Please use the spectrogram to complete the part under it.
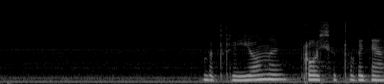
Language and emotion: Russian, neutral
